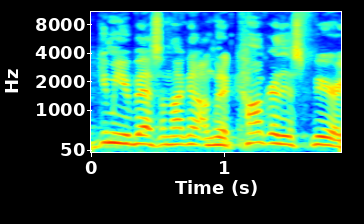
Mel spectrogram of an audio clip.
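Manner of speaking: put-on puffed-up boy yelling at the sky; defiant kid. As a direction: rush the brave words out. Kid defies storm again.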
